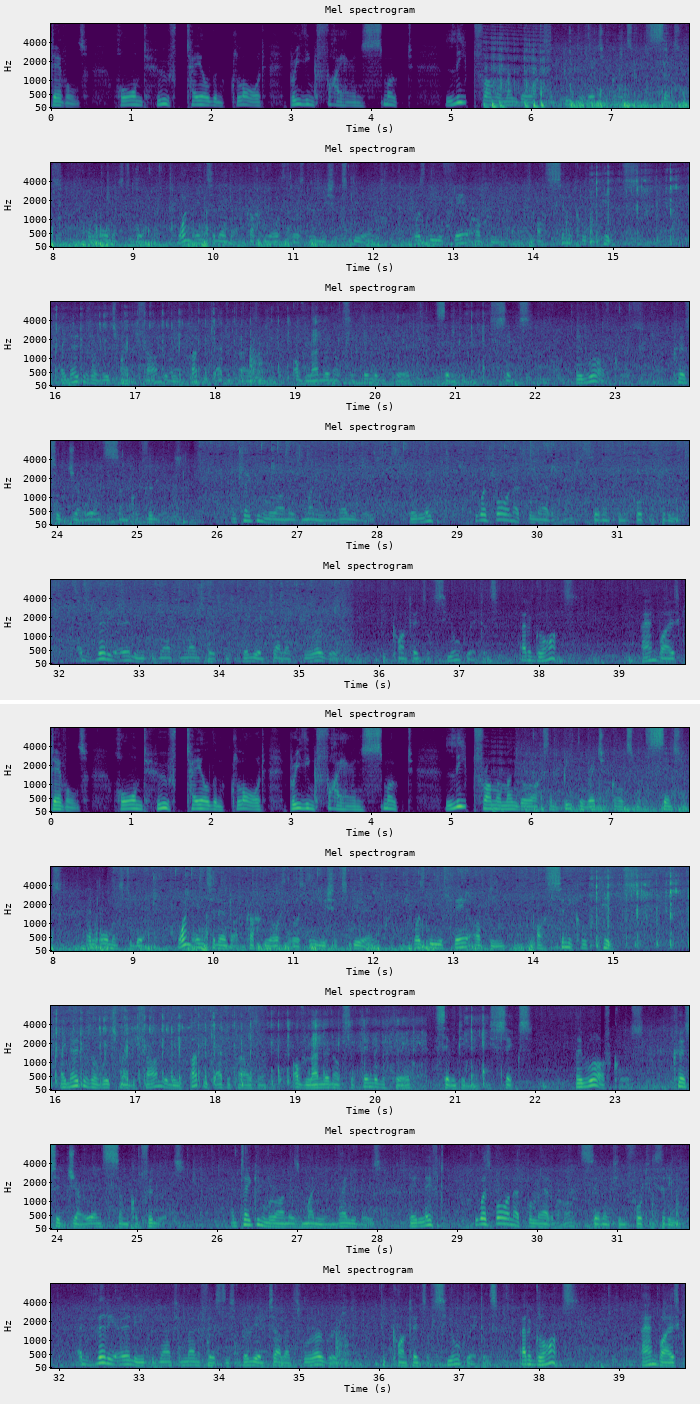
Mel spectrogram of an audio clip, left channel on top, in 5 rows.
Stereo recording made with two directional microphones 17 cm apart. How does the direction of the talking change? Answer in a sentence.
In this clip you hear the talking stay put.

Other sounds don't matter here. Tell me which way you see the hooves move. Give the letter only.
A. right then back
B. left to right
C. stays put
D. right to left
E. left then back
B.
